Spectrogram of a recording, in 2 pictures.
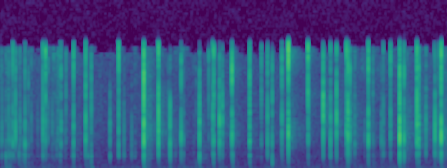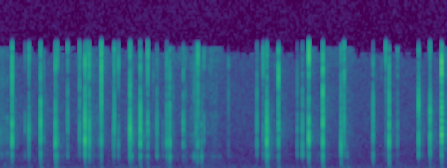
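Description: Long pink-red nails quickly tap and scratch the large acrylic rhinestones covering a clear plastic phone case. The result is a rapid stream of sharp, bright, high clicks that stop dead, with almost no low end and a faint scratchy rustle between taps. The tapping eases briefly around the five-second mark.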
